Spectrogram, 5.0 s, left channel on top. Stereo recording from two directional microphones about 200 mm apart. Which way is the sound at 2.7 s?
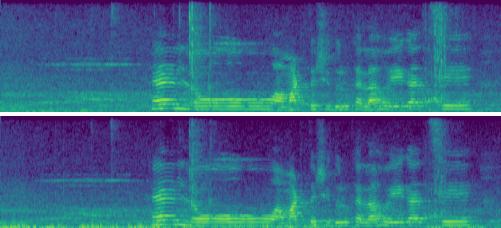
20° right (ahead or behind).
